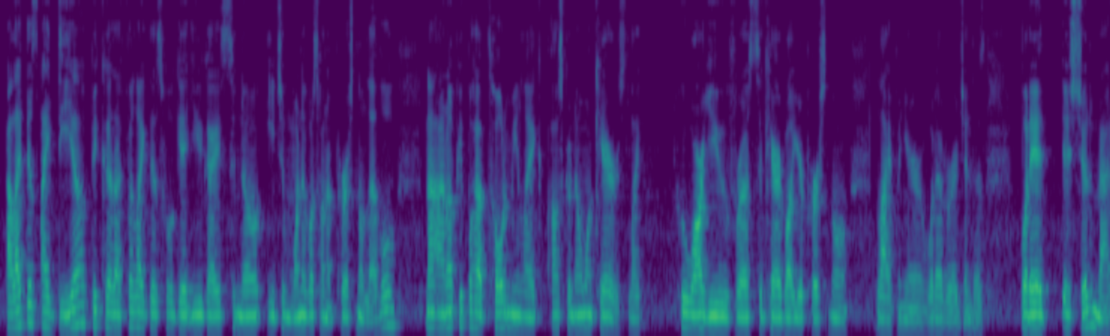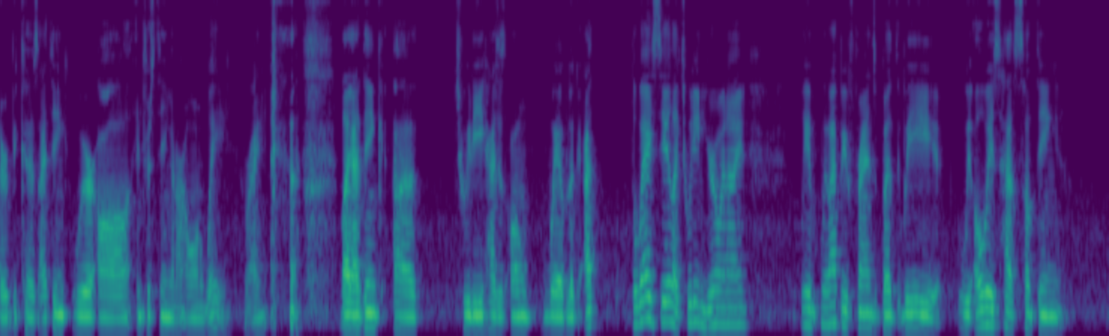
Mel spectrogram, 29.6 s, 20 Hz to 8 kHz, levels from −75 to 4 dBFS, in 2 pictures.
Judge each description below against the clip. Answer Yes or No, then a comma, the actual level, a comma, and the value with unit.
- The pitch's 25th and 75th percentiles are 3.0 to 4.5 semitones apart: Yes, average, 3.8 semitones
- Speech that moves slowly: No, fast, 205 wpm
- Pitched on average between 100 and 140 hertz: Yes, low, 115 Hz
